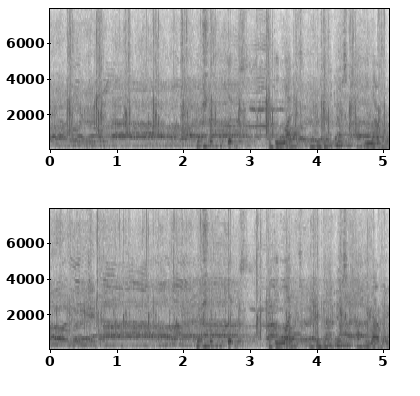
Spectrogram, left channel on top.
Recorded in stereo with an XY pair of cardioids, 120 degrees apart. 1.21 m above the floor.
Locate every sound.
2.2 s a woman speaking: straight ahead, 3.5 m; by 5.0 s 15° right, 5.5 m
